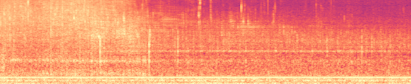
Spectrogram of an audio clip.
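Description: A roux of coconut oil and flour cooks in a pan on a low-to-medium burner, giving a steady, faint sizzle with a soft frying hiss that holds throughout, and a few light stirring scrapes can be heard.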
